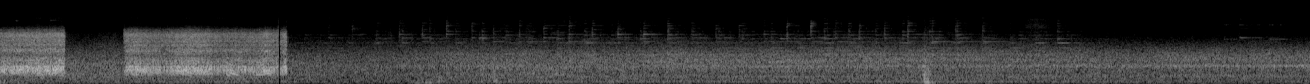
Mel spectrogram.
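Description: Scanner radio picking up railroad transmissions: short bursts of crackly, thin-sounding radio audio that switch on and off abruptly in the first three seconds. A steady low background noise follows, with a single knock about nine seconds in.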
